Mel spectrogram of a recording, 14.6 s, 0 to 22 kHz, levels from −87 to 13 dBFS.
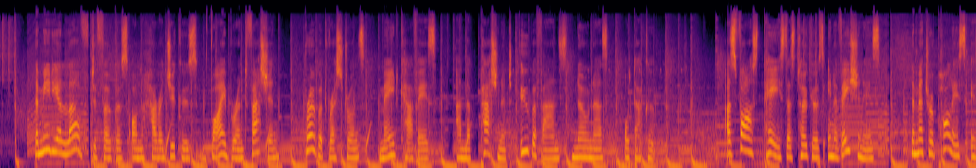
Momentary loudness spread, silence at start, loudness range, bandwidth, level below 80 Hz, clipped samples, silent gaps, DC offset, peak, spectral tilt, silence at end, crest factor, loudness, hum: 9 LU; 0 s; 2 LU; 18 kHz; -28 dBFS; under 0.1%; none; under 0.1%; 0 dBFS; -3.5 dB/octave; 0 s; 16 dB; -16 LUFS; none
